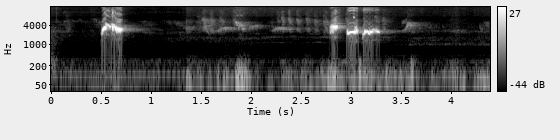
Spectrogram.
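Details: Song of a red-whiskered bulbul, used to stimulate new or wild birds and tutor young birds: a brief bright chirp, then a longer bubbly warbled phrase a couple of seconds later, with low background rumble.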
